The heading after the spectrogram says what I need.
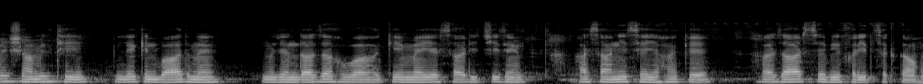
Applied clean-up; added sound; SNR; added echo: neural separator model SepFormer DNS4.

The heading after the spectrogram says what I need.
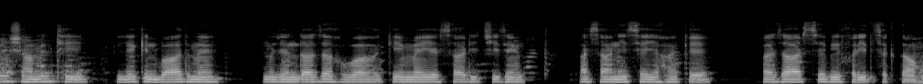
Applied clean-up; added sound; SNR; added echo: neural mask model RNNoise.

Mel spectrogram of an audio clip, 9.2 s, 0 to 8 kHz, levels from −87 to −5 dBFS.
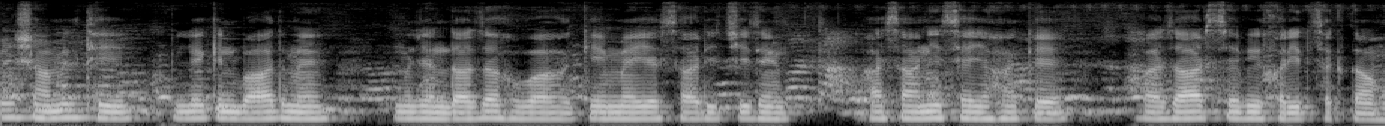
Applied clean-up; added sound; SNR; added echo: none; Bark; 18 dB; none.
